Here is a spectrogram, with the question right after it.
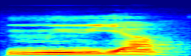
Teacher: l'accento l'ho scritto sul secondo elemento Ma leggo come se cadesse nel primo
